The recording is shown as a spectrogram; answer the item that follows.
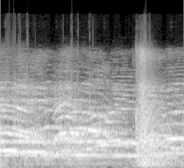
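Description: A group of men chanting a noha, a Shia lament, together, with one sharp, loud slap of matam near the end, many hands striking chests in unison on the beat.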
